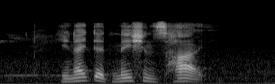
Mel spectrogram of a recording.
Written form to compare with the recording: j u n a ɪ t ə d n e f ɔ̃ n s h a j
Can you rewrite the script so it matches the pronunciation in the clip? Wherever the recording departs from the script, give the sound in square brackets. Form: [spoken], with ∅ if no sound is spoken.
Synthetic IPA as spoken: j u n a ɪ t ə d n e [ʃ] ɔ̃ n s h a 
